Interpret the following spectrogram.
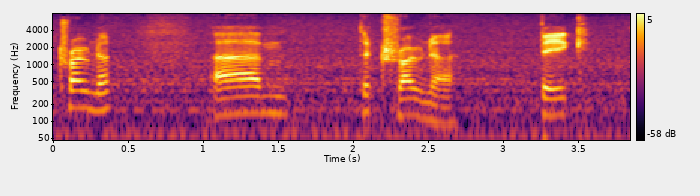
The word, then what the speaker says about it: Krone: piece of machinery and they referred to as crona so i've been saying it wrong all this time crona i'm sure somebody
